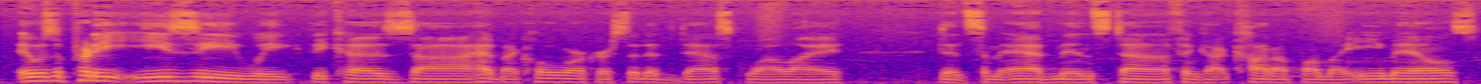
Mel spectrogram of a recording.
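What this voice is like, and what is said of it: Congested voice from a cold. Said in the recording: “it sounded like I had a cold on the last episode ... I'm still trying to shake this cold, so I'm sorry about my voice.”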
